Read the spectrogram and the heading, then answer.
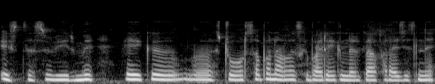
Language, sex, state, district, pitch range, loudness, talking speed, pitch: Hindi, female, Delhi, New Delhi, 205-225 Hz, -14 LUFS, 220 wpm, 210 Hz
